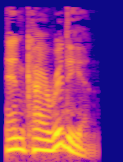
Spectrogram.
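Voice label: "enchiridion", British English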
